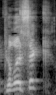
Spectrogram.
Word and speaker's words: Pulisic: Am I pronouncing it right? Pulisic? Okay.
